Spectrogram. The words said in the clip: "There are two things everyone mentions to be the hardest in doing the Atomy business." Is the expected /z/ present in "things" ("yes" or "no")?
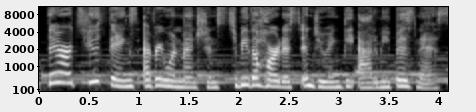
yes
